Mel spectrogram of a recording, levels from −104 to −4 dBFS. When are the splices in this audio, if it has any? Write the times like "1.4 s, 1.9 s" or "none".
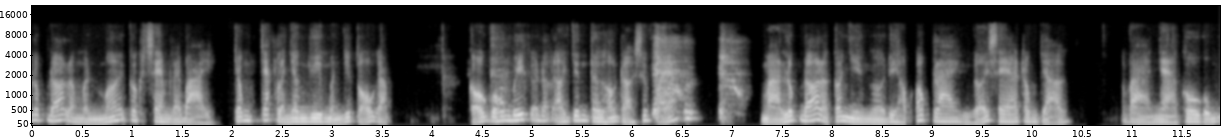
1.9 s, 5.2 s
